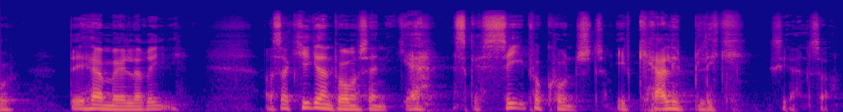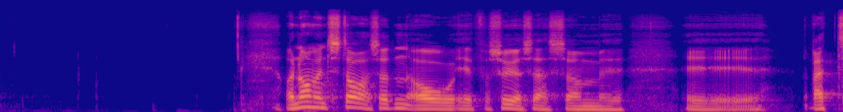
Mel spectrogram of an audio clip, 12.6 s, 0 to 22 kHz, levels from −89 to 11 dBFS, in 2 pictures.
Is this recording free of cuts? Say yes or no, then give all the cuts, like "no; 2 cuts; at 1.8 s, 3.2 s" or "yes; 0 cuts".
no; 3 cuts; at 3.4 s, 4.6 s, 9.7 s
